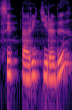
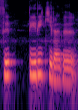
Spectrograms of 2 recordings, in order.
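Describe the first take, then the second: First: The second syllable has an a vowel. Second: The second syllable has an i vowel. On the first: The speaker calls it wrong. "தா வரக்கூடாது" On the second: The speaker calls it right. "தீ"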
